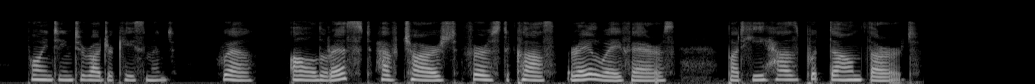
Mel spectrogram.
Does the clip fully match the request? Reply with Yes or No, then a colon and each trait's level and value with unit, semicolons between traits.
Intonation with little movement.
Yes: narrow, 1.9 semitones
